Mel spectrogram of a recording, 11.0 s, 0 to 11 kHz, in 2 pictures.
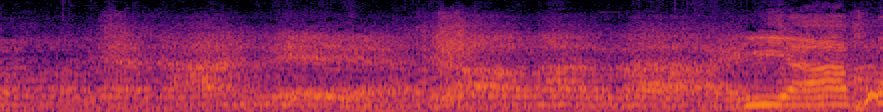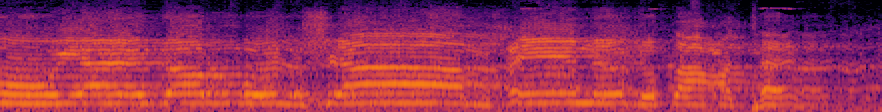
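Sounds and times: crowd of men chanting: 0:00.0 - 0:10.9
man singing: 0:04.6 - 0:11.0.

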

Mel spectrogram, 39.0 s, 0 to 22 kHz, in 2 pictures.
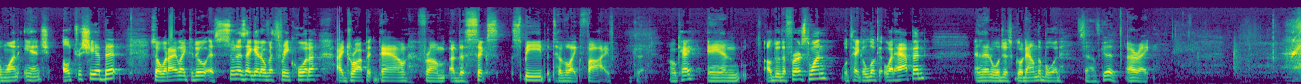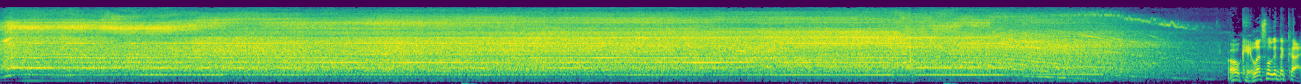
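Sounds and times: router spinning down: 0:19.2 - 0:38.1
router high whine: 0:19.2 - 0:38.6.

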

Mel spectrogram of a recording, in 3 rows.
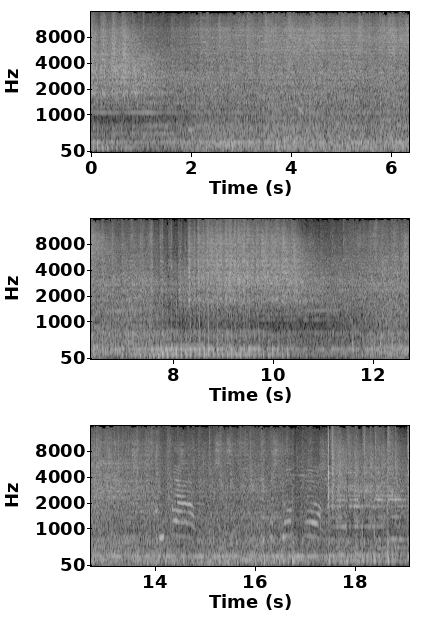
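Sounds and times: cymbals: 0:00.0 - 0:19.0
drum roll: 0:00.0 - 0:19.0
gong: 0:00.0 - 0:19.0.

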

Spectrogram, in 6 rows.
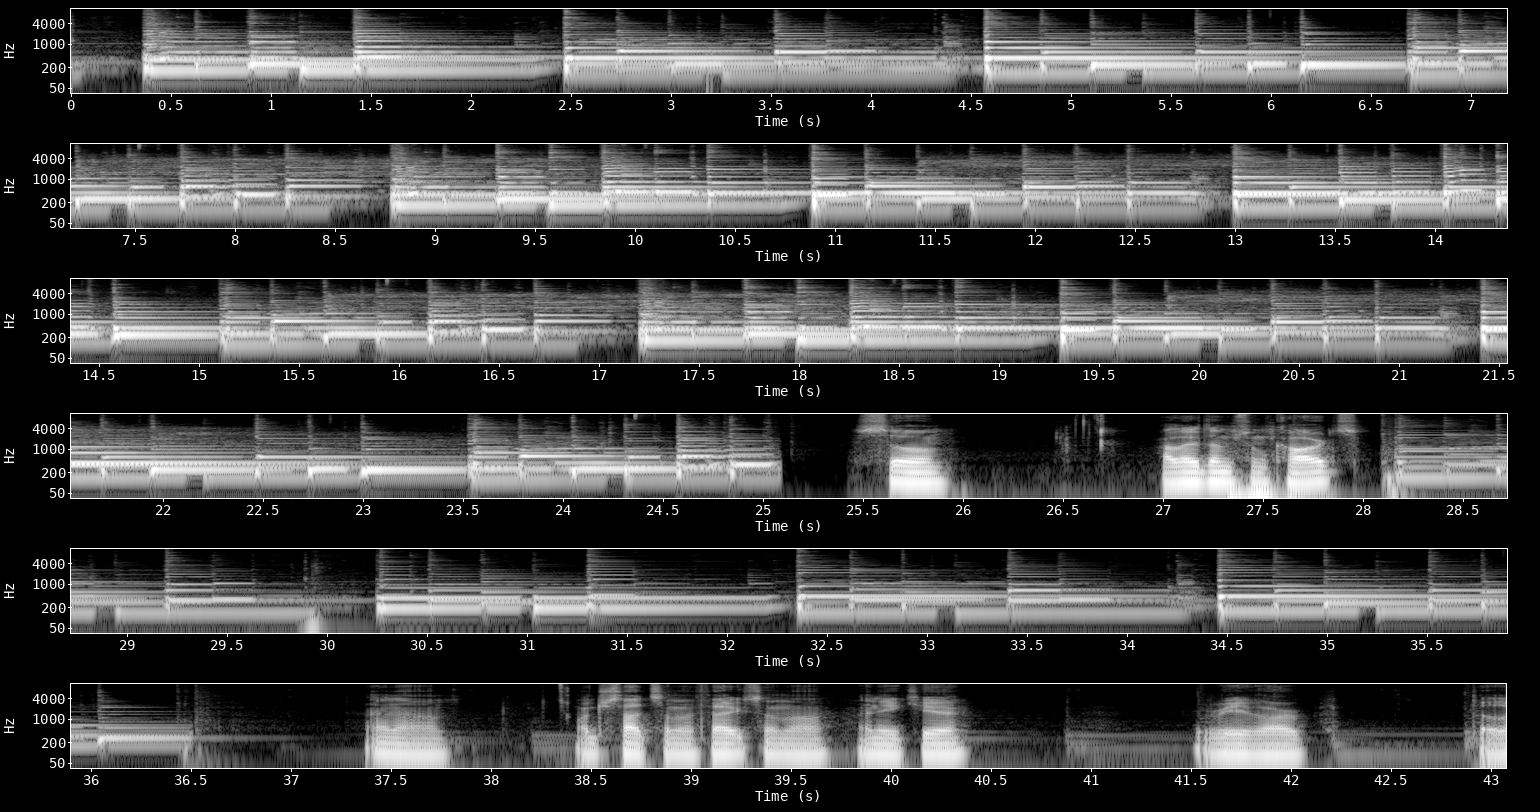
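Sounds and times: plucked guitar melody with reverb: 0:00.0 - 0:25.1, 0:28.2 - 0:36.6.

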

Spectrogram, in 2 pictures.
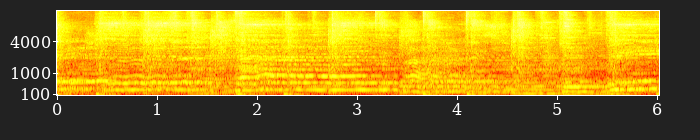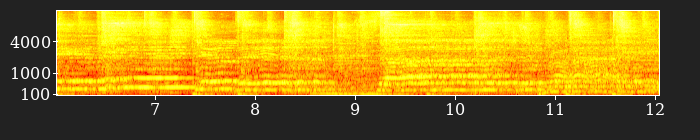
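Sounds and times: women singing together: 0:00.0 - 0:12.0
worship band playing: 0:00.0 - 0:12.0.

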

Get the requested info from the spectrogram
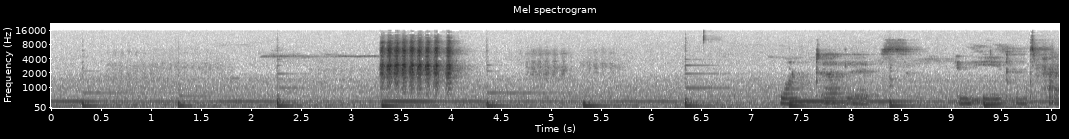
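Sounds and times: harsh pulsing bird squawk: 0:03.3 - 0:04.2, 0:04.8 - 0:05.8.

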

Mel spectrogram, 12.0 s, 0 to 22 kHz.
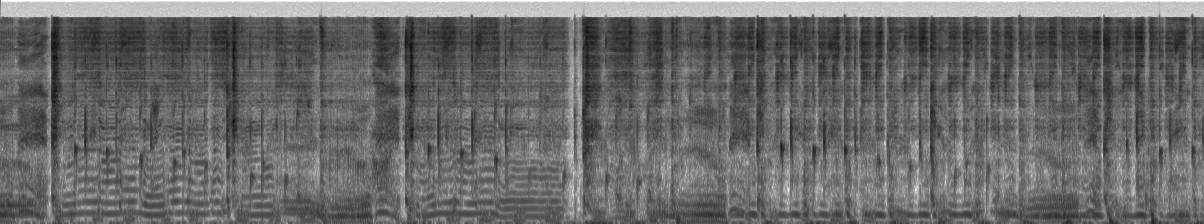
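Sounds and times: beatboxing percussion: 0:00.0 - 0:12.0
hummed melody: 0:00.6 - 0:03.2.

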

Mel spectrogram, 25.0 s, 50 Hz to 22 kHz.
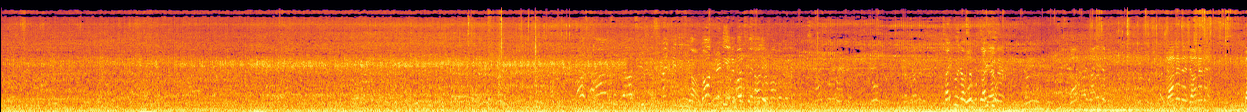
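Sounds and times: people's voices: 0:00.0 - 0:24.9
vehicle engine idling: 0:00.0 - 0:24.9.

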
